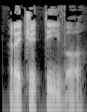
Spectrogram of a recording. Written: recettivo

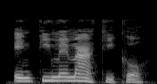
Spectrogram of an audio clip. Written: entimematico

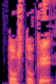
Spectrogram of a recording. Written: tostoché

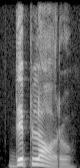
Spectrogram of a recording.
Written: deplorare

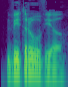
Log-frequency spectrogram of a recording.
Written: Vitruvio

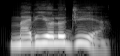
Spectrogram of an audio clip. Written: mariologia

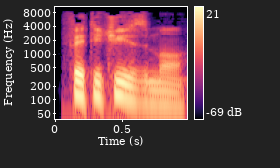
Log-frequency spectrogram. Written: feticismo

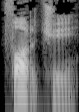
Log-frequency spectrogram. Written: forci

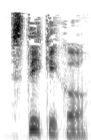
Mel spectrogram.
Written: stichico

